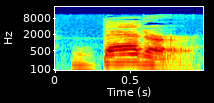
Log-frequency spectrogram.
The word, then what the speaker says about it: better: Better becomes better. She's feeling better.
